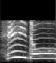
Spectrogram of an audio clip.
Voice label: Byebye, Speech, Swedish; 11khz; International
